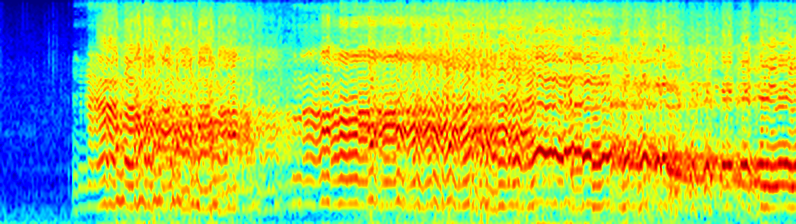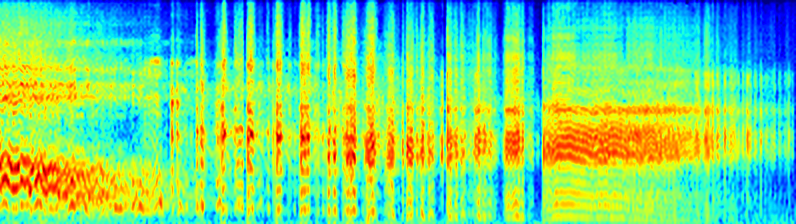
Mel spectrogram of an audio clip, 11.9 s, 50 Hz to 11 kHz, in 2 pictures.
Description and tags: moan5 ECHO LOW PITCH
moan 5 is witch like in low pitch with echo done in audiocity by Rose queen of scream. Chilling sound effect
